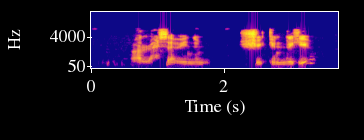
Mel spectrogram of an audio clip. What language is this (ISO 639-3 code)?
kab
